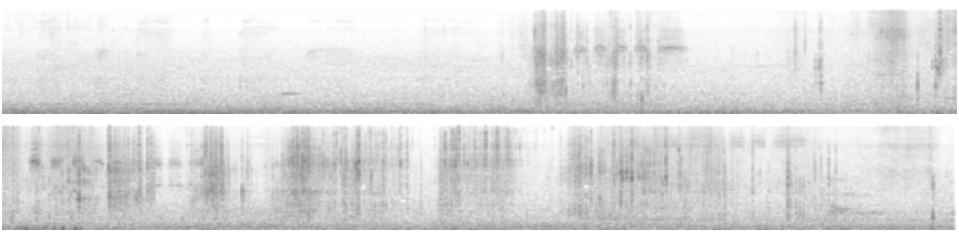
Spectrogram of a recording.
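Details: Street cat living on a tree stump, purring softly and steadily as a low continuous rumble, overlaid by rustling, scratchy handling sounds and scattered sharp clicks.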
